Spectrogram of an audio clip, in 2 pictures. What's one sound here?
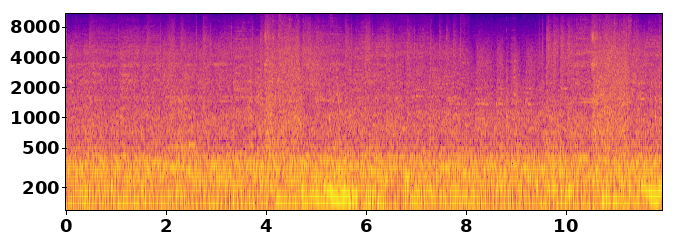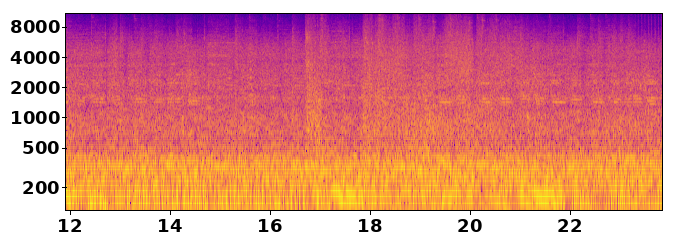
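A motorbike engine buzzes and revs steadily.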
